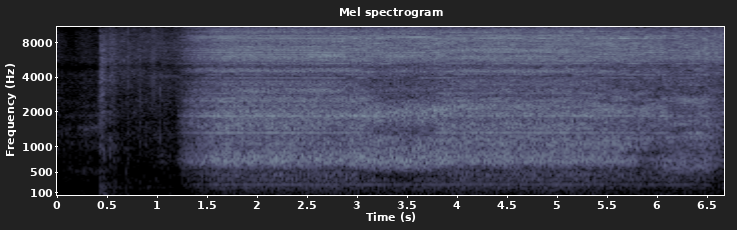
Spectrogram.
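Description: An embossing heat tool heat-setting embossing powder on a card blows a loud, steady hiss with a faint whine, starting abruptly after a short click and holding close and even.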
